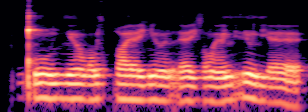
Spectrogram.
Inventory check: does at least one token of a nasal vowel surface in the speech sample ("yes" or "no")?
yes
